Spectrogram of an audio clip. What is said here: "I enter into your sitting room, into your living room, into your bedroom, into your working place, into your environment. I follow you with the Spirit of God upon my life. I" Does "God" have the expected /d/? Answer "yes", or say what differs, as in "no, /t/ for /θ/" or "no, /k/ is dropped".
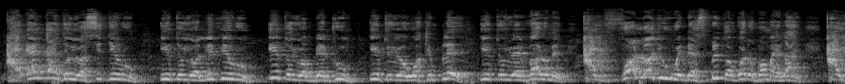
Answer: yes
